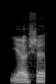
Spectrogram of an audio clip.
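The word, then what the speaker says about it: Josha: Yosha. Yosha is his name. I think that's how you say it.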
